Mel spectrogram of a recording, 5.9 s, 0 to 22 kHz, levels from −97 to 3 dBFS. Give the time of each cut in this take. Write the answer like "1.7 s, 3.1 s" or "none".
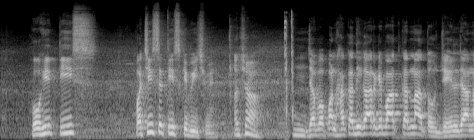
3.5 s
